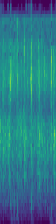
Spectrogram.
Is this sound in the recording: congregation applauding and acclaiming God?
yes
